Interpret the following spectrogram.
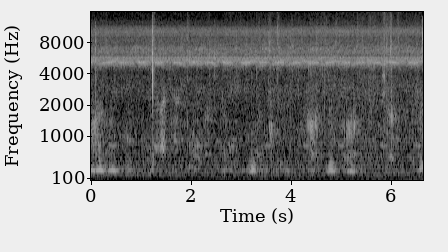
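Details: A chorus of frogs croaking: scattered short, low croaks with brief rising notes, spaced irregularly, over a constant high-pitched insect hum that fills the background.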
